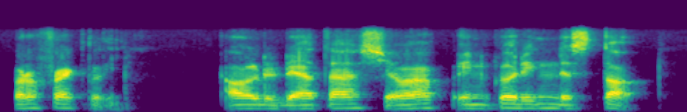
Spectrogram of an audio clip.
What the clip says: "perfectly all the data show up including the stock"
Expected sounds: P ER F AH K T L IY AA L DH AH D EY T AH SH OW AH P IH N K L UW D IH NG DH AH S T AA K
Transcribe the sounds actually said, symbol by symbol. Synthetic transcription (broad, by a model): P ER F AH K T L IY AA L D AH D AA T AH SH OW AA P IH N K L UW D IH NG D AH S T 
